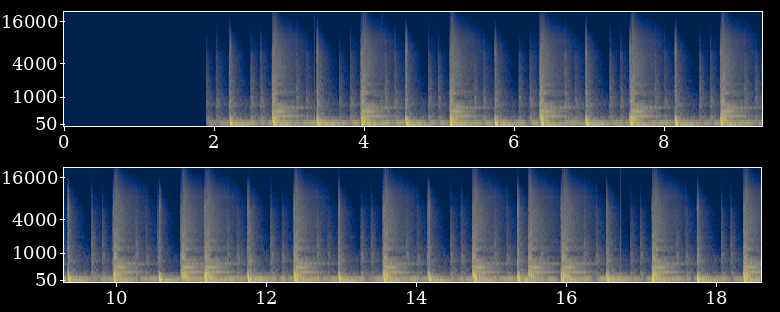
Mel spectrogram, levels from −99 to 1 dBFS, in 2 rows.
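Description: At 3.34 s, 4.24 s and 16.72 s the music jumps forward. There is no gap of silence. Each time, a few milliseconds of audio simply vanish and the two edges meet abruptly. This is likely a dropped buffer (overrun). The software did not collect its samples before the hardware overwrote them. That short block was lost, so the waveform splices straight across. The first skip is slightly longer than the other two.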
